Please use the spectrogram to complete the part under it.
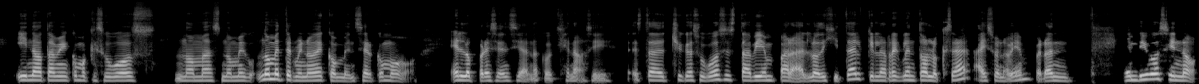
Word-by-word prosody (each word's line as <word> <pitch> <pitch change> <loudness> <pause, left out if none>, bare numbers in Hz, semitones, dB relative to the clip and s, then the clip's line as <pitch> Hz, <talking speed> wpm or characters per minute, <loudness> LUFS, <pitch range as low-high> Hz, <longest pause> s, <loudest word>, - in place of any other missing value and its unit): y 200 0 +2
no, 200 -1 +4
también 190 -1 +2
como 195 0 -3
que 180 - -12
su 175 -1 -4
voz 180 0 0 0.2
nomás, 180 0 -2
no 175 - -1
me 180 0 -1
gu - - -8
no 235 +3 +5
me 240 - +6
terminó 180 -4 +1
de 190 0 +2
convencer 165 0 -2
como, 175 -2 -4 0.3
en 195 +1 +3
lo 190 0 +3
presencial, 175 0 -2
¿no? - - -6
Como - - -7
que - - -11
no, - - -4
sí, - - -9
esta 190 -2 -1
chica, 195 0 -3
su 185 -2 -5
voz 215 +3 +1
está 200 -3 0
bien 190 0 +2
para 180 -1 +1
lo 180 0 +2
digital, 240 +8 -1
que 195 - -1
le 185 - 0
arreglen 195 +1 0
todo 195 -1 +3
lo 170 - +1
que - - -8
sea, 225 +9 +1
ahí - - -1
suena 175 -3 -4
bien, 235 +6 -2
pero 170 - +1
en 165 -3 -3 0.5
en 190 +1 +1
vivo 235 +4 +6
sí, 215 -4 +2
no. 180 -3 +1
185 Hz, 250 wpm, -23 LUFS, 180-200 Hz, 0.5 s, me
